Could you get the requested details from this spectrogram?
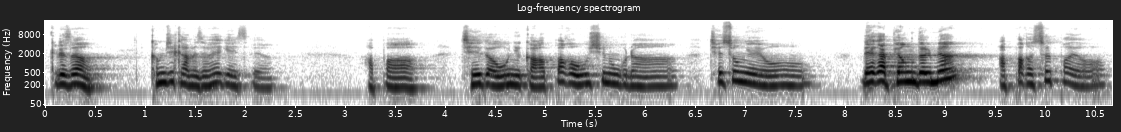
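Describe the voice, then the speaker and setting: An older woman pastor preaching a charismatic sermon, asking the congregation questions and swinging from loud bursts to soft, quiet lines. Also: mid-range voice, measured pace, pauses often. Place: church hall.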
